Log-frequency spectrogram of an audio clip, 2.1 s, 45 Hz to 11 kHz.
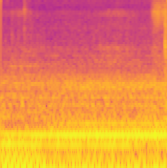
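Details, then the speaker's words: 2006 Dodge Magnum with months of stalling, right after a restart following a stall; deep low idle with a slightly uneven, lumpy beat, rough idle; owner notes it never happens when the check-engine light is on; cause still unknown. "and here we go a guide and fires right back up and now look at it moving here it running like like stuff"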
